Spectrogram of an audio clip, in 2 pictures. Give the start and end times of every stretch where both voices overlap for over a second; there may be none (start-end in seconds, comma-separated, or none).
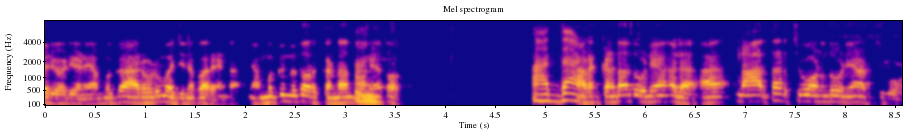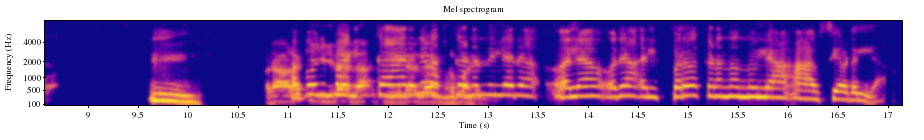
11.1-13.2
